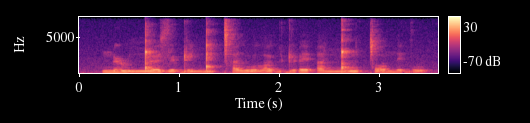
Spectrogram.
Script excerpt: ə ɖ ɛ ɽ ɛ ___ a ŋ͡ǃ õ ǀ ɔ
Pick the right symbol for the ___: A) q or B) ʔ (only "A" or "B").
B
